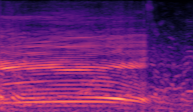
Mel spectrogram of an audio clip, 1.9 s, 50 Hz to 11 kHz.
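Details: Sahiwal bull at a cattle market, 14 February, bought by a Narayanganj farmer: one loud, steady, richly layered moo of about one and a half seconds with a slight rise near its end, faint crowd behind.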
